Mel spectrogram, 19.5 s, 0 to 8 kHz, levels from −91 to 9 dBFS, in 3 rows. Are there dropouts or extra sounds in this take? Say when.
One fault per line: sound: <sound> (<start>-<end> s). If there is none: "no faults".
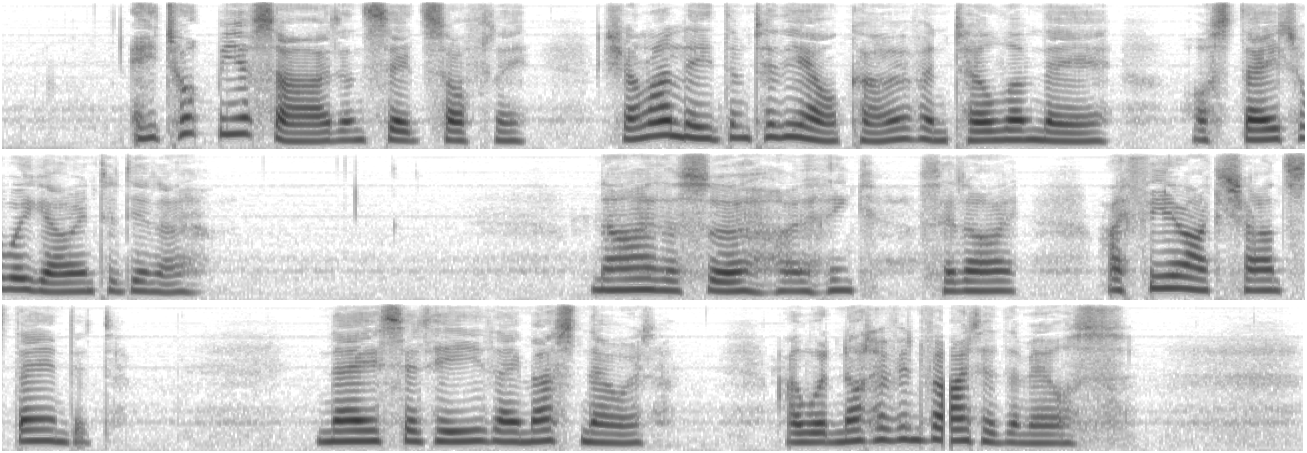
sound: dropout (17.7-17.8 s)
